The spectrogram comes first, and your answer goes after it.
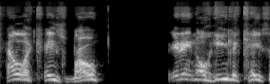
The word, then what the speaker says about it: helicase: It's helicase, bro.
